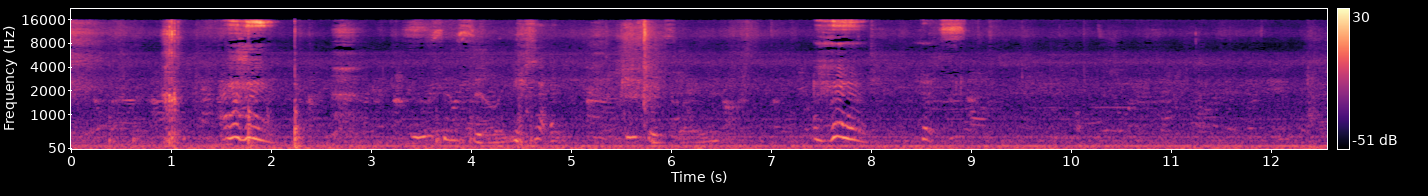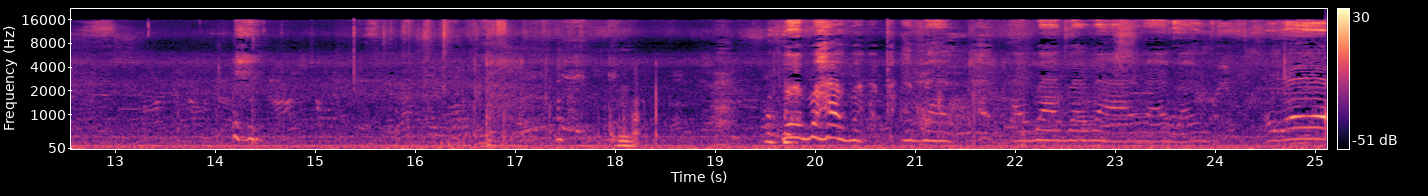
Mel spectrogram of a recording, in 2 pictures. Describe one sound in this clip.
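A young woman talks gently to a baby up close.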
